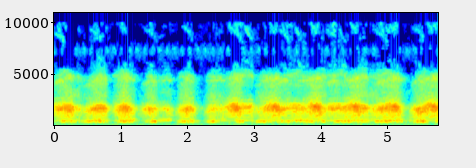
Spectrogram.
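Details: Tropical frogs singing during a tropical storm at Driver, Northern Territory, Australia, 13 December 2013, phone recording; overlapping croaking chorus pulsing roughly twice a second, uneven in rhythm.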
